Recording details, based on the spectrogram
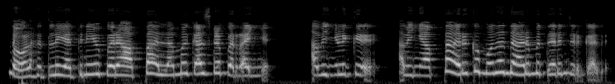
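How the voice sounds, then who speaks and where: A woman's voice: steady tone, fairly quick, bright, forceful tone. A woman voicing a devoted young village daughter in a cartoon, speaking with a Madurai Tamil accent in an emotional, pleading way. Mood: tearful. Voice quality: very high, girlish. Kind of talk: cartoon voice acting.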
